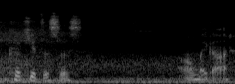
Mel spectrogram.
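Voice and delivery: breathless whisper of delight; whispered awe. Real, not acted. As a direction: whisper it, amazed. Admiring a cute stitch marker.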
